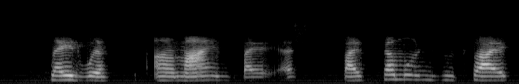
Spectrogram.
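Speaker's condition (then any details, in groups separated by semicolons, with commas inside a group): Cerebral palsy; spinal cord surgery C1 to C7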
